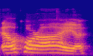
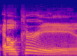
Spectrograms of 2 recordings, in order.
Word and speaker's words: Curry: It's El Corai. El Corai, El Curry. Look at me.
